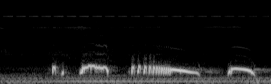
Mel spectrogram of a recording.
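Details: Cooing spotted dove, a call meant to provoke rival doves: two quick short notes, a smooth arched coo, a drawn-out wavering coo that falls away, then one more rounded coo after a pause.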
